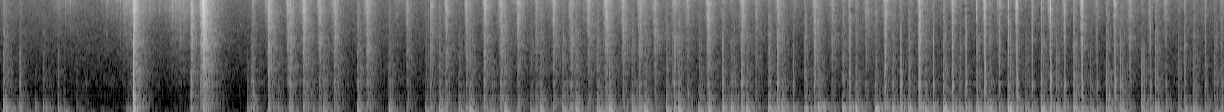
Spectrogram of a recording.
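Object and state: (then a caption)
Inflated latex balloon. A large, hollow, inflated green latex balloon is cradled in the hands and tapped with the fingertips. A couple of sharp, isolated taps come first, then a fast, uneven stream of soft, low, drum-like thumps with very short decay that carries on to the end.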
